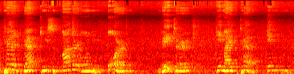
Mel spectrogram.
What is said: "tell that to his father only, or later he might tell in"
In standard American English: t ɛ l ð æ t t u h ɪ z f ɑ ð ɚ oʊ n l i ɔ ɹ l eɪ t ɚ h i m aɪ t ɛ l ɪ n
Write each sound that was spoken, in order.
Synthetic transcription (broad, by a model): t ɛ l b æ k t u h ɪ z f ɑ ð ɚ oʊ n l i ɔ ɹ l eɪ t ɚ h i m aɪ t ɛ l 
